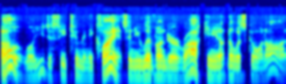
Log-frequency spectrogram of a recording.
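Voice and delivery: normal talking voice

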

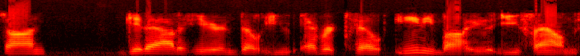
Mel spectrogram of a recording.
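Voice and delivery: mock, very stern voice. Retelling what a man said, standing behind him as a boy: retelling a very stern order. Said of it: "in this very stern voice".

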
